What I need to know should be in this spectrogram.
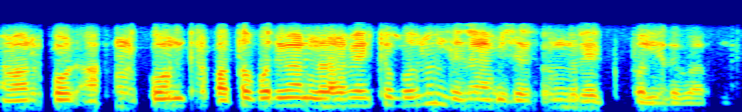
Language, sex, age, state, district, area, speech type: Bengali, male, 45-60, West Bengal, Jhargram, rural, conversation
